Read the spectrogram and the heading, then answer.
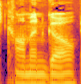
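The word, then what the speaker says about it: Kum & Go: Are you familiar, Chick, with the convenience store chain known as Come and Go? – I am. And K-U-M. – It's spelled K-U-M, fortunately.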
